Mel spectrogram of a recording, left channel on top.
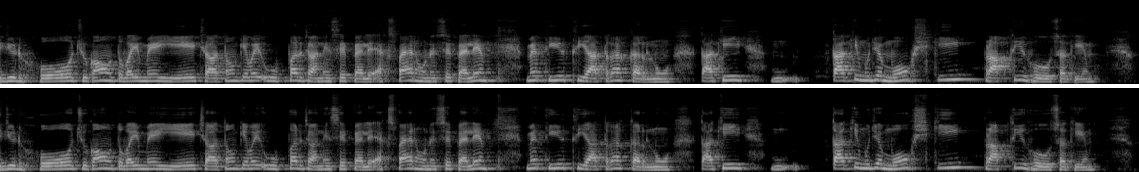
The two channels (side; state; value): both; normal; correlation 0.73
